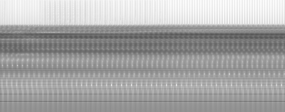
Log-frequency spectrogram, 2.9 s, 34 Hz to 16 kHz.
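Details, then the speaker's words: 1977 Realistic Radio Shack STA-64 stereo receiver: loud constant 120-cycle hum with raspy edge; hum stops when moving the power supply electrolytic filter capacitor (Elna, 4700 µF 35 V), either bad solder joint or intermittent connection inside; the capacitor was found bad. "see when I move it hum goes away so that's either a bad solder connection or an intermittent connection inside the capacitor"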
